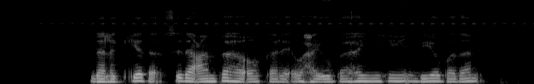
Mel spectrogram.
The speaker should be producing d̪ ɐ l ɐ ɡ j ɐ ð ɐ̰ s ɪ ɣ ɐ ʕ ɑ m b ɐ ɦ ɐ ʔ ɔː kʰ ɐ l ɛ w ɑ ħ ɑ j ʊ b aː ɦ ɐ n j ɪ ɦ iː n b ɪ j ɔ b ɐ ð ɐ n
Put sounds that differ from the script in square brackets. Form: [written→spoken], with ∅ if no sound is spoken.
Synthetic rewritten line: d̪ ɐ l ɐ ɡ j ɐ ð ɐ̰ s ɪ [ɣ→ð] ɐ ʕ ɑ m b ɐ ɦ ɐ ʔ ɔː kʰ ɐ l ɛ w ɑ ħ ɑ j ʊ b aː ɦ ɐ n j ɪ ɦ iː n b ɪ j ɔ b ɐ ð ɐ n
